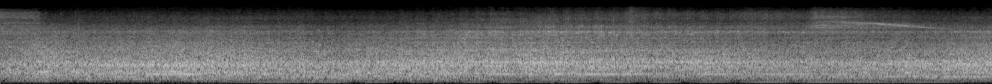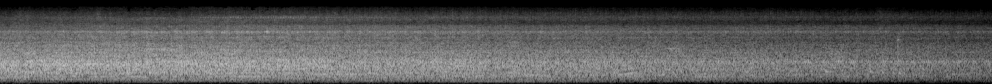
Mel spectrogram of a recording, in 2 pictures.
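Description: Class 170 Turbostar diesel multiple unit running into the platform at close range, its underfloor diesel engines and wheels on the rails making a steady loud rumble. A brief falling squeal comes about eight seconds in, and the sound eases slightly near the end as the train slows.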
